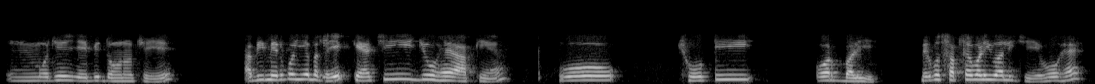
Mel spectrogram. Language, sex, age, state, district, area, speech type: Hindi, male, 30-45, Rajasthan, Jaipur, rural, conversation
